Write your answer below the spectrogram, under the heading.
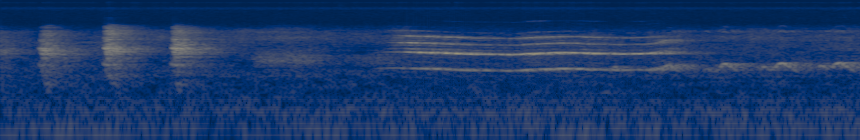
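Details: Parrot voice: three short harsh squawks, then a long clear whistled note with bright overtones that slides gently down and rises again at the end.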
